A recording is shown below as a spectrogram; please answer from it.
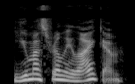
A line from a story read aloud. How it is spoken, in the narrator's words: I observed dryly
